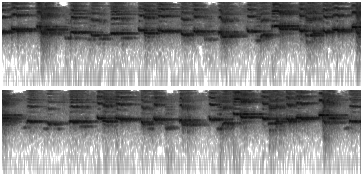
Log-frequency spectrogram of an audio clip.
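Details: Straw-headed bulbul delivering a full 'isian nembak' masteran song: continuous loud, mellow, gurgling whistles in quick tumbling phrases with sharp up-and-down slurs, barely pausing for the whole stretch.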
